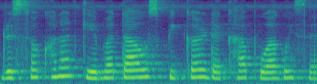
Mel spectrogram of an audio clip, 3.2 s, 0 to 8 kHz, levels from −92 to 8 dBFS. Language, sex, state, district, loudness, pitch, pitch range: Assamese, female, Assam, Sonitpur, -15 LUFS, 235 Hz, 230-255 Hz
